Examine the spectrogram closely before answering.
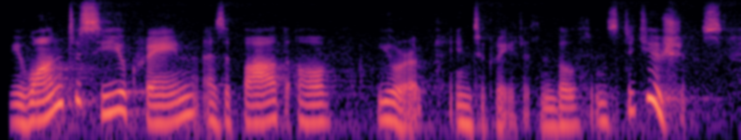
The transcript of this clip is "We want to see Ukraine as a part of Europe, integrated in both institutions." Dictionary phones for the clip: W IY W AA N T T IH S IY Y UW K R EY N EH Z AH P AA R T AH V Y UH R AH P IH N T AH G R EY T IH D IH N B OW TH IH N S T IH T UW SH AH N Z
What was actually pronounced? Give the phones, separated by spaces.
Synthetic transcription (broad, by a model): W IY W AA N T T IH S IY Y UW K R EY N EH Z AH P AA R T AH V Y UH R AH P IH N T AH G R EY T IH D IH N B OW TH IH N S T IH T UW SH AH N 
